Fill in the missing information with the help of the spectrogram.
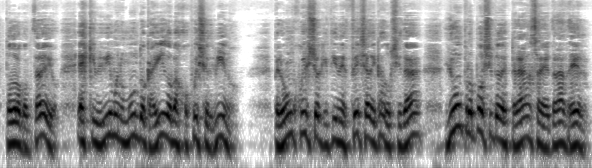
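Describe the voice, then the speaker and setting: A man delivering a sermon in an earnest, repetitive way, often asking his listeners to agree. His voice is husky and deeply mellow, sitting a little high for a man. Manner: earnest, repeats phrases, asks the congregation "¿no es cierto?". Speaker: preacher.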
